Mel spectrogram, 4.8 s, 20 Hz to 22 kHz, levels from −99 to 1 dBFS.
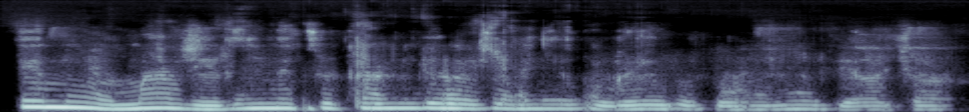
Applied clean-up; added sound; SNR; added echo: neural mask model Resemble Enhance denoiser.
